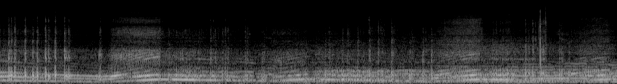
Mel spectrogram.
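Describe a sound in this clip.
Tyres skid and spin on dirt and grass.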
